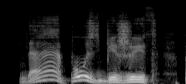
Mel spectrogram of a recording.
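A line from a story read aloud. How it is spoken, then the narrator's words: Grumbling. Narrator (Russian): проворчал кривич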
